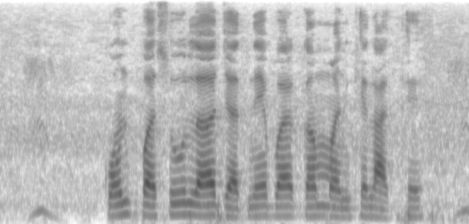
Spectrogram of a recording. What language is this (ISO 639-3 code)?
hne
